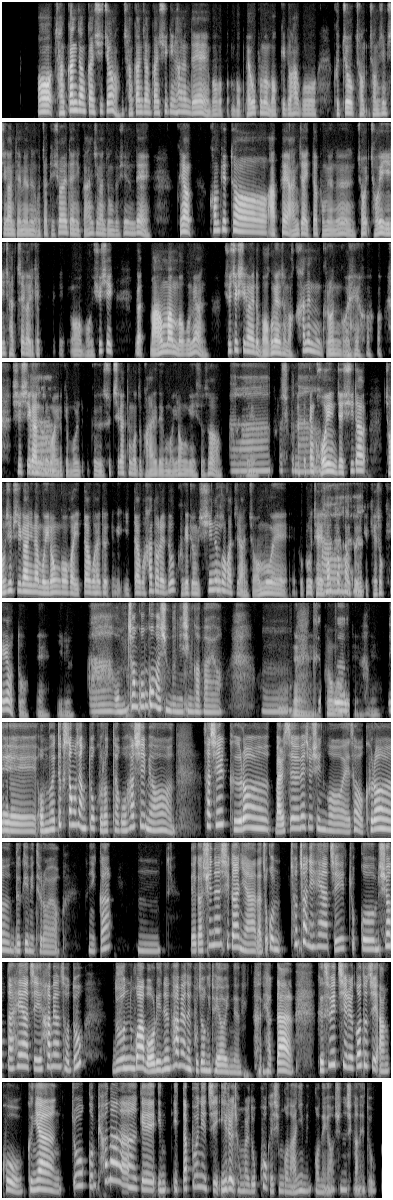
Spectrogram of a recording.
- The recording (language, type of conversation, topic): Korean, advice, 어떻게 하면 집에서 편하게 쉬는 습관을 꾸준히 만들 수 있을까요?
- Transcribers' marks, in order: laughing while speaking: "거예요"; laugh; tapping; laugh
